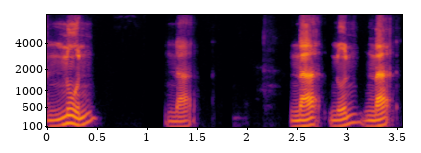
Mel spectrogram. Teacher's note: ujung lidah ketemu gusi belakang di bawah makhraj lam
